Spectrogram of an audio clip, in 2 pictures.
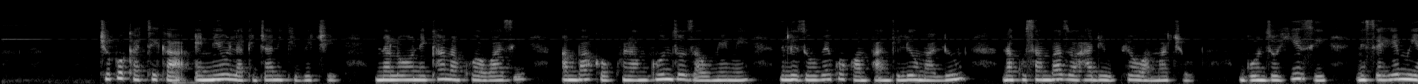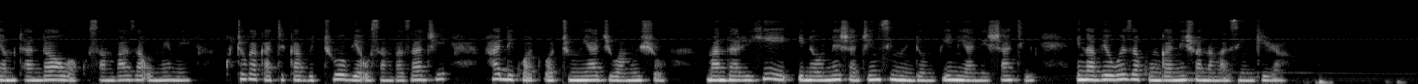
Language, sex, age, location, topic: Swahili, female, 18-24, Nairobi, government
